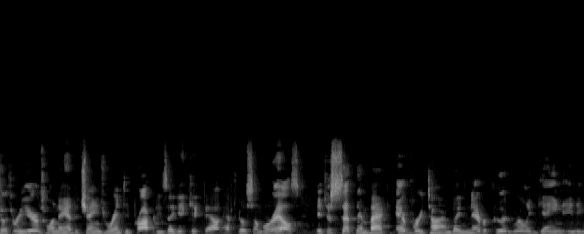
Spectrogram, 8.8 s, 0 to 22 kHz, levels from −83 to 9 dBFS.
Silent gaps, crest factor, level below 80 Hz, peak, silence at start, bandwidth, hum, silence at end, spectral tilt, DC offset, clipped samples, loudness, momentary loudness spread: none; 22 dB; -82 dBFS; -12 dBFS; 0 s; 9.4 kHz; none; 0 s; -3 dB/octave; under 0.1%; under 0.1%; -33 LUFS; 13 LU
